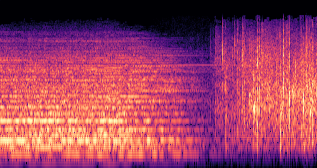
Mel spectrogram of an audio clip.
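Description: A brass band plays a loud held closing chord in a large hall.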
